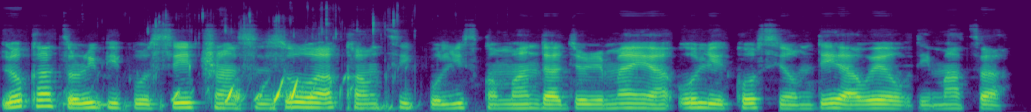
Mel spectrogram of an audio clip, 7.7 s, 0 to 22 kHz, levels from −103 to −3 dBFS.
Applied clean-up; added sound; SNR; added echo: neural mask model Resemble Enhance denoiser.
